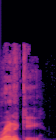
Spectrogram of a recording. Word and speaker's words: Roenicke: Ron Roenicke. Oh, Re- that's his name, Roenicke. That's him, Roenicke. Okay.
